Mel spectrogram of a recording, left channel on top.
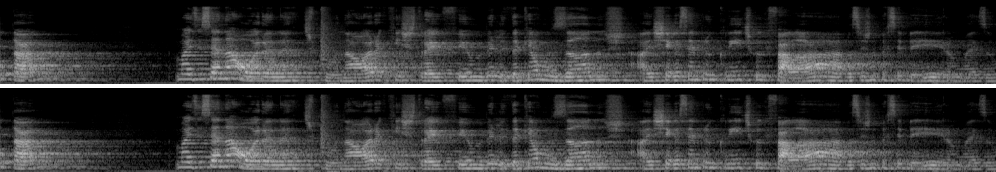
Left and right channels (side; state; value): both; normal; correlation 0.91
